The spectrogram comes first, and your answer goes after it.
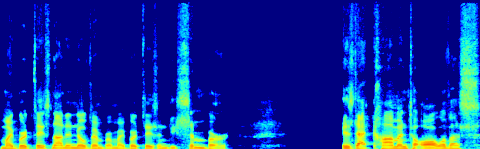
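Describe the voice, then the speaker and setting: A man with a medium pitch speaks with lively intonation on a very clean recording with a silent background. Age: 60s. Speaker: livestream host. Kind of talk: casual livestream chat with viewers. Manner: halting, self-correcting.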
